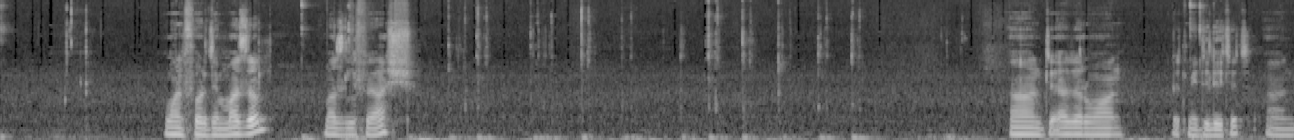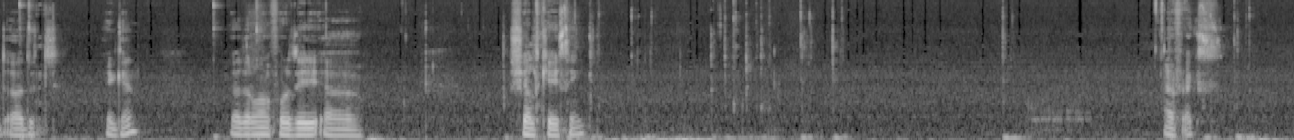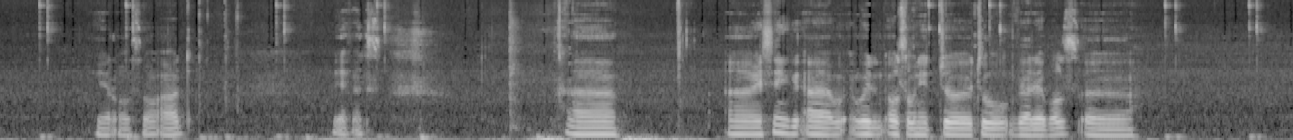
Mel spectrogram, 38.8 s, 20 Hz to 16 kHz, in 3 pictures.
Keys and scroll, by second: 4.5-9.0 typing, 9.5 Return, 18.0-21.8 typing, 23.0 g, 25.0 shift+f, 25.3 shift+x, 27.9 shift+f, 28.1 shift+x.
